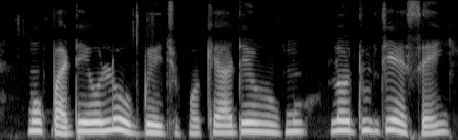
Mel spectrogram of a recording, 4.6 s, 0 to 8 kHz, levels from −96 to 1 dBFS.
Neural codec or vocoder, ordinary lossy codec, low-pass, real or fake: none; none; none; real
